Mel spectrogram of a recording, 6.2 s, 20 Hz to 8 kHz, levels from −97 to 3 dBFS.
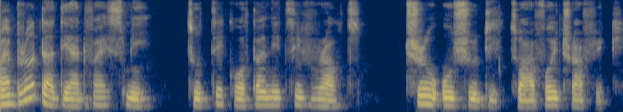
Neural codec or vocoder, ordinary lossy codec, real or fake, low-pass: none; none; real; none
